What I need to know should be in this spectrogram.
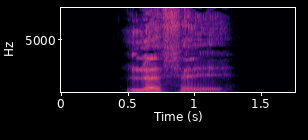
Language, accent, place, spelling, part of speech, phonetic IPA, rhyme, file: German, Germany, Berlin, löffel, verb, [ˈlœfl̩], -œfl̩, De-löffel.ogg
- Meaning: inflection of löffeln: 1. first-person singular present 2. singular imperative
